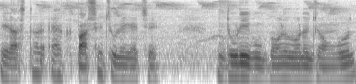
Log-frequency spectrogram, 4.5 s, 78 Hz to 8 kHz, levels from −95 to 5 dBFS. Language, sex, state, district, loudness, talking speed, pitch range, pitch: Bengali, male, West Bengal, Jalpaiguri, -35 LUFS, 150 wpm, 110-115 Hz, 110 Hz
